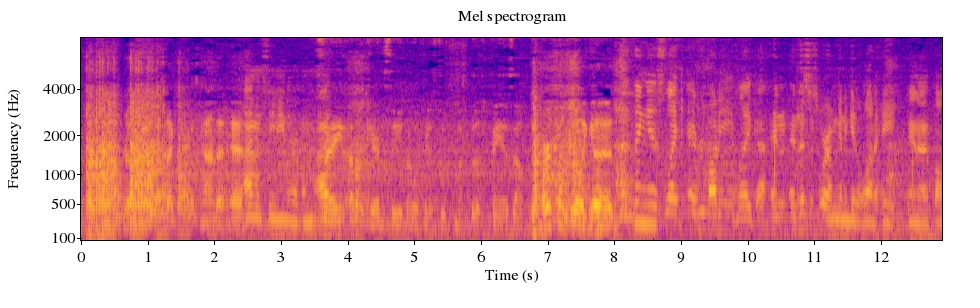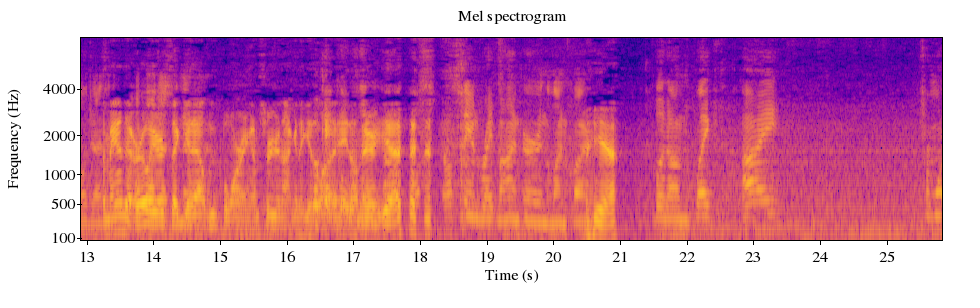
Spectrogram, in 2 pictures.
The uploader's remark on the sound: Sorry for the weird audio issues in this one the quality improves in later episodes!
